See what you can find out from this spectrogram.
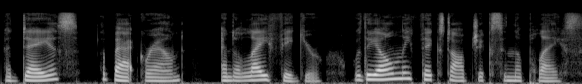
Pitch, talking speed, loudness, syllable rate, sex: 185 Hz, 165 wpm, -19 LUFS, 4.9 syllables/s, female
